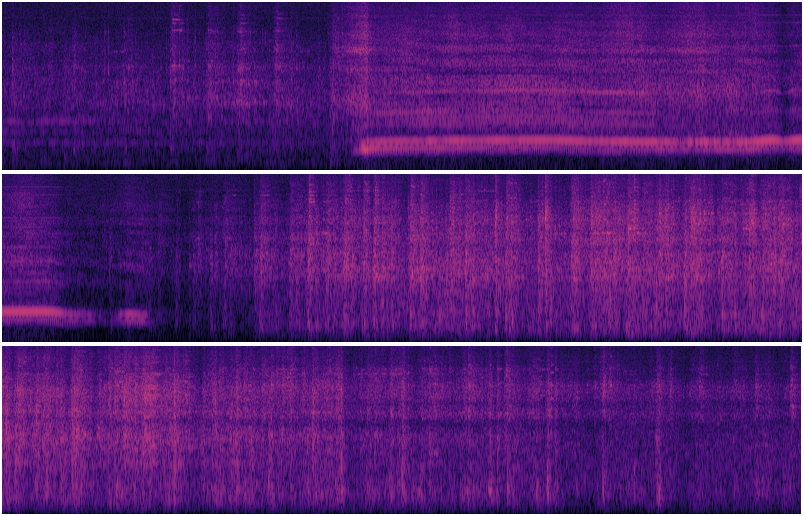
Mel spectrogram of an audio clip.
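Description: A locomotive whistle sounds a chord of several close tones for about six seconds, wavering just before it cuts off. Then the train's cars roll past, wheels clicking over the rail joints.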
